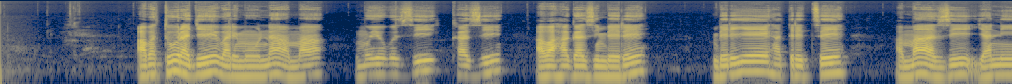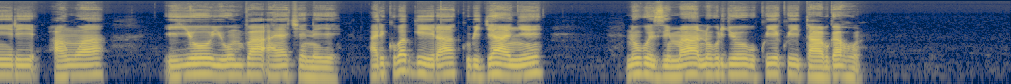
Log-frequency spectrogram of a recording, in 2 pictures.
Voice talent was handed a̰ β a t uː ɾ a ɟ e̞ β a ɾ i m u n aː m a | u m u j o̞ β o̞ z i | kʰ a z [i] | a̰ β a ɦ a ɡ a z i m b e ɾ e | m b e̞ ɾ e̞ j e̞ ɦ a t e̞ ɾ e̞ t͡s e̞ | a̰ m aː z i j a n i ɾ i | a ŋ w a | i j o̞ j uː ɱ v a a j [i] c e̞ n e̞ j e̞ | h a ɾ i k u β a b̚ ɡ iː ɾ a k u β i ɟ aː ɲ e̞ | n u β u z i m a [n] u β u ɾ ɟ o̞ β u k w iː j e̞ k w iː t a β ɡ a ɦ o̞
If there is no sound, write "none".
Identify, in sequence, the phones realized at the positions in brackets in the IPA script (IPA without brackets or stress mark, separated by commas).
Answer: i, a, n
